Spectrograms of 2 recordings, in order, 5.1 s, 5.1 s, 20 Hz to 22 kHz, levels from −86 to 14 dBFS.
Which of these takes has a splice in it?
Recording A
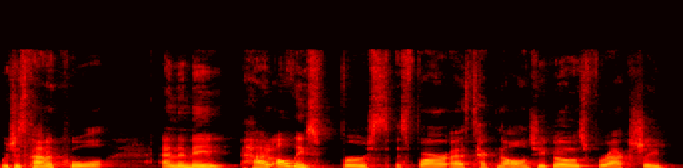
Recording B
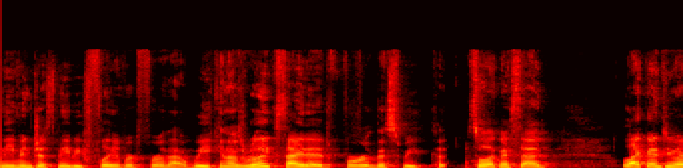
B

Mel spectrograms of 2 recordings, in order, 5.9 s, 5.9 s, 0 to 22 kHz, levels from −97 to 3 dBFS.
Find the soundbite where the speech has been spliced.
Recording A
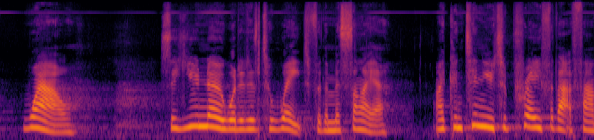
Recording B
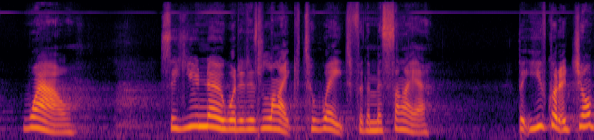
A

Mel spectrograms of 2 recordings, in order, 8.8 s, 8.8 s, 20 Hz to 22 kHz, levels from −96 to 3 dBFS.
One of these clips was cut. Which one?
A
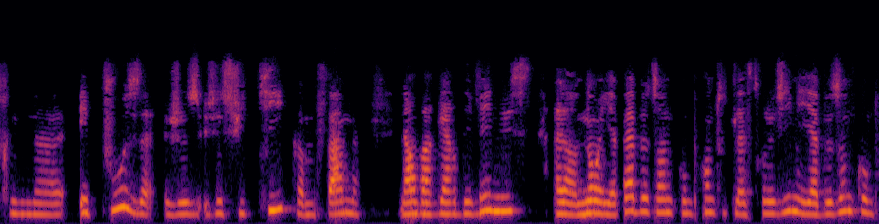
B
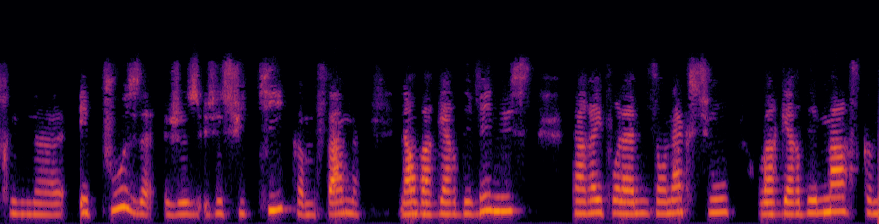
A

